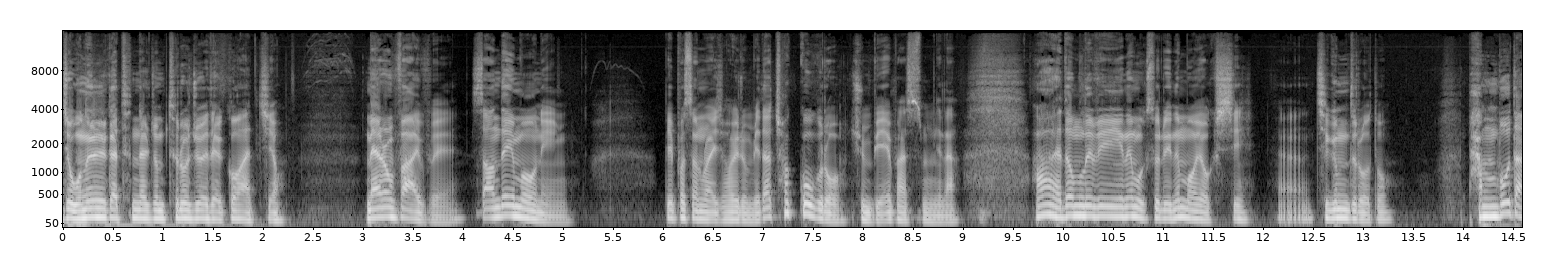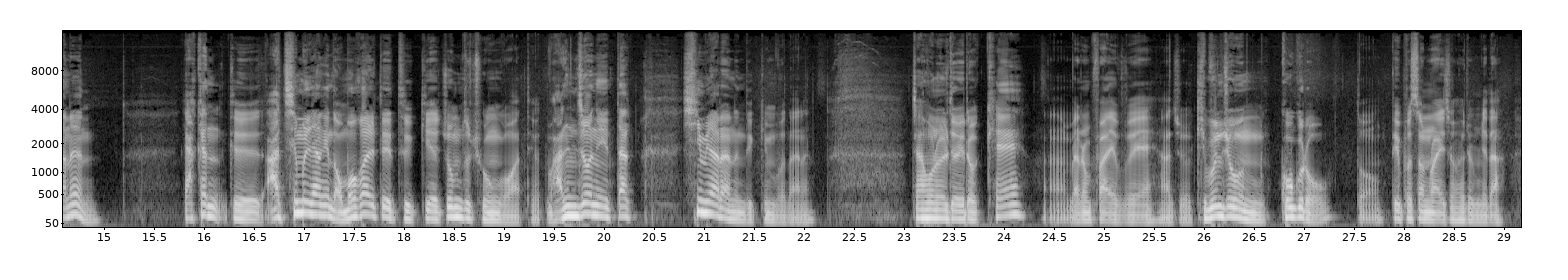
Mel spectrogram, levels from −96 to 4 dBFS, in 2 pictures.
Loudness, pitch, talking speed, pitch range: -15 LUFS, 110 Hz, 325 characters per minute, 90-130 Hz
